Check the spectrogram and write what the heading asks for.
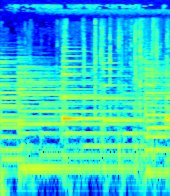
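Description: Hooves of a ridden horse clip-clop at night in a steady, moderately paced rhythm, set against a sustained, tonal musical backdrop that stays fairly loud throughout.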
